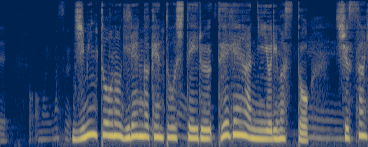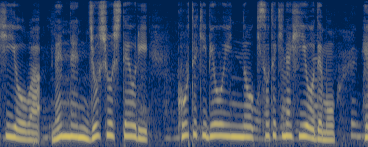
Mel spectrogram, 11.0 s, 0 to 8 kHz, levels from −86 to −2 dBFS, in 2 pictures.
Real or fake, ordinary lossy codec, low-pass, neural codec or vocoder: real; none; none; none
